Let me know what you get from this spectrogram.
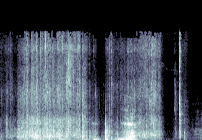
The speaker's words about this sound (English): Which, how the fuck did he even bag this? Really? I'm afraid to unbag it now. It's like it's sealed.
